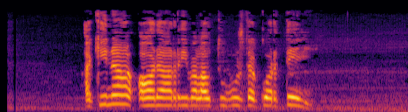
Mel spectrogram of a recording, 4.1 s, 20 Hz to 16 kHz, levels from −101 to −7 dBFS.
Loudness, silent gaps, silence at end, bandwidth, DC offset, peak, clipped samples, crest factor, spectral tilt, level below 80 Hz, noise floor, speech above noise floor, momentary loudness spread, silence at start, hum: -24 LUFS; none; 1 s; 11.5 kHz; under 0.1%; -8 dBFS; under 0.1%; 18 dB; -2.5 dB/octave; -70 dBFS; -58 dBFS; 35 dB; 10 LU; 0.85 s; none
